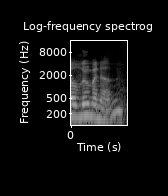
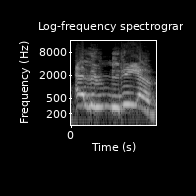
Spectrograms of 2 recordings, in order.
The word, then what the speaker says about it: aluminium: just wrong on every level really is the aluminum it's aluminum no no aluminium where are you putting the syllables it's a lu it's aluminum aluminum no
